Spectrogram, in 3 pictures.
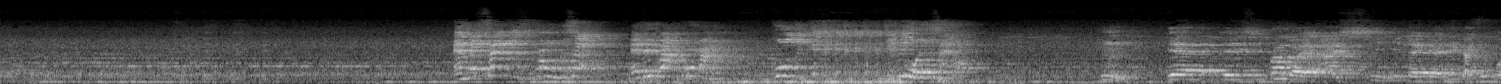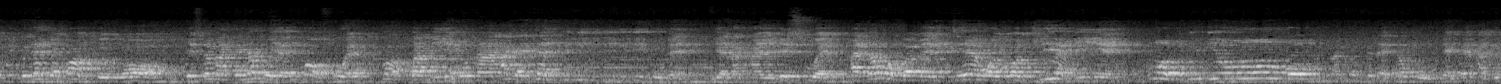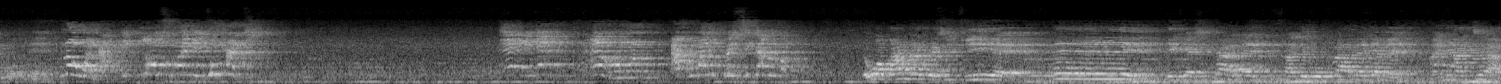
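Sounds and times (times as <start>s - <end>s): steady hiss: 0.0s - 45.0s
man speaking over pa system: 4.5s - 10.0s, 11.0s - 32.9s, 35.0s - 45.0s.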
